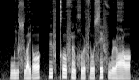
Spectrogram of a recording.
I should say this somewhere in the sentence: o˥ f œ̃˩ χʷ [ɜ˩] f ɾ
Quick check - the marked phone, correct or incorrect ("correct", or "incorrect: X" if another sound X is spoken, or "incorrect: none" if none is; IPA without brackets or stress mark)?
incorrect: ə˞˩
